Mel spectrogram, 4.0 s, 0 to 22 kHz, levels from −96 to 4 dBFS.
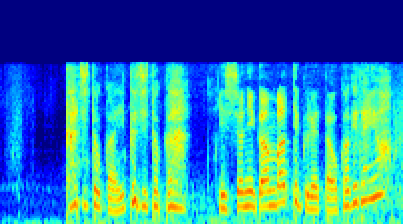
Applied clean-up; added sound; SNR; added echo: neural separator model SepFormer DNS4.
